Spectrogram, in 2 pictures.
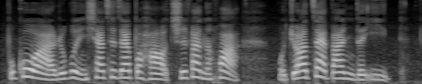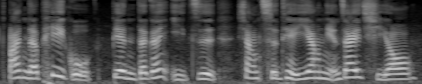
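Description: A woman's voice: on the high side, brisk, no room sound, close to an everyday voice. A woman voicing a playful male magician who teases a child with mock innocence. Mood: lecturing.

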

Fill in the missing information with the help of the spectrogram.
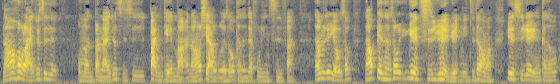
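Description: A man's voice: fairly high pitch, fairly quick. Slangy Taiwanese-accented man telling a story. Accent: Taiwanese Mandarin. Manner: animated, slangy, peppered with Hokkien swearing. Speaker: podcast co-host. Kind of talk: casual storytelling.

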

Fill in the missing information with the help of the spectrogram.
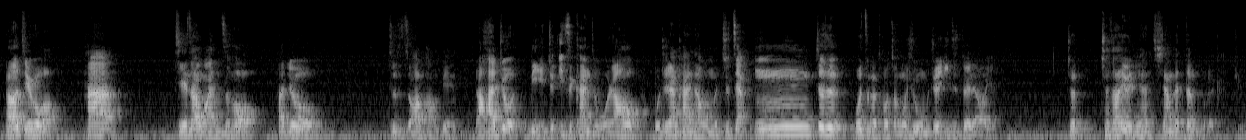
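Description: A young man chats on a podcast, rattling through his story at a breakneck pace. His voice is bright and lively, rising and falling freely. A faint hiss of room ambience sits underneath. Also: mid-range voice, fast. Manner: animated storytelling, laughs often. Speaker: podcast host. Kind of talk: casual chat.

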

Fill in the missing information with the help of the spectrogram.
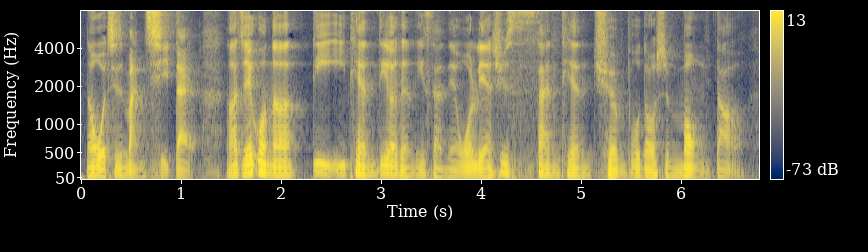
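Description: Animated low-voiced man telling a story. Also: brisk. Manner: animated, jumps high when quoting people. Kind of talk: casual storytelling chat.

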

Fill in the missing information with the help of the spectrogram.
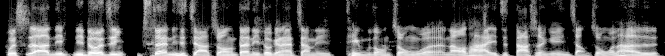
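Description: Man co-hosting with quick teasing questions. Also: medium pitch, fairly bright tone, dry recording. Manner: short reactions and teasing follow-up questions. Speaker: podcast co-host. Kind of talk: casual chat.

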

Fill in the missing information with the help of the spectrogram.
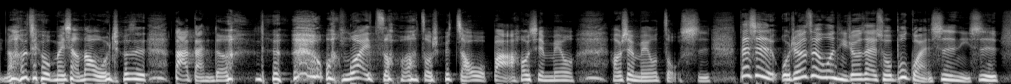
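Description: A woman's voice: lowish voice, no echo, clean studio sound. A woman with a Taiwanese Mandarin accent, co-hosting a podcast and telling a childhood story in a chatty way with many fillers. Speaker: podcast co-host.

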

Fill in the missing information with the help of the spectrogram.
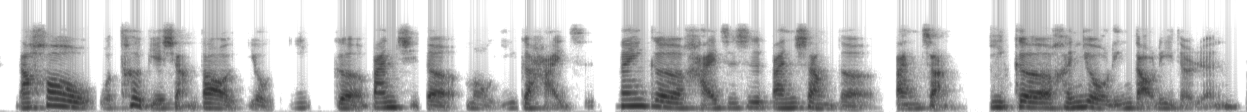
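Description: A middle-aged woman with a low, husky voice. She speaks as a podcast guest and tells a story from her classroom with lively, expressive delivery. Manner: lively storyteller who acts out quoted dialogue. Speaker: guest, education coach.

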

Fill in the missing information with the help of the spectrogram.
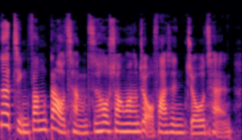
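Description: A woman's voice: mid-range voice, animated, fairly quick, sharp tone. A woman podcast co-host with a Taiwanese Mandarin accent, discussing news casually and conversationally.

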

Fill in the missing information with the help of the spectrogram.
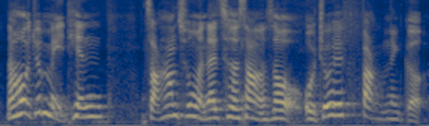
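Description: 一位三十多岁的女人，以活泼的语气在播客中闲聊、讲述自己的经历，常常笑出来。. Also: female voice, fairly high pitch, fast talker. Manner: animated storytelling, laughing often. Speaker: podcast co-host. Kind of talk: casual chat.

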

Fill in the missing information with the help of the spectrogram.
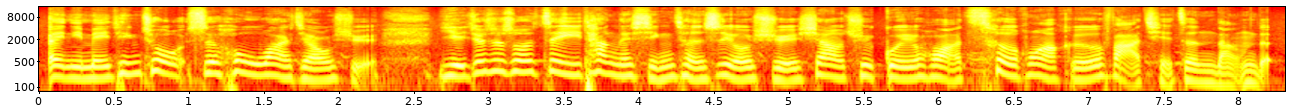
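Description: A young woman with a Taiwanese Mandarin accent, hosting a podcast and telling family stories in a lively way, acting out relatives' voices. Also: mid-range voice, moderate pace. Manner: lively storyteller, mimics family members, laughs often. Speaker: podcast host. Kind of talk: storytelling monologue.

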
